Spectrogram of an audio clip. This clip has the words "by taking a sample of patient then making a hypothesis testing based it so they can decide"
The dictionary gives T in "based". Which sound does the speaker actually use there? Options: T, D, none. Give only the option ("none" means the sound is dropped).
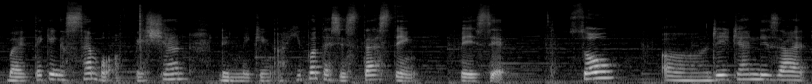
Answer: none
